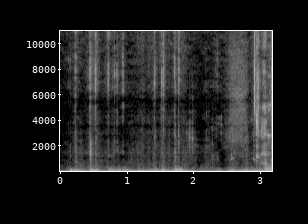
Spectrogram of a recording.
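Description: Rapid typing on a computer keyboard, close and steady keystrokes over a low background rumble, with a short flurry of clicks at the end.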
